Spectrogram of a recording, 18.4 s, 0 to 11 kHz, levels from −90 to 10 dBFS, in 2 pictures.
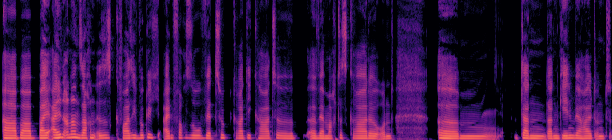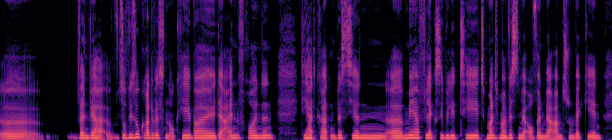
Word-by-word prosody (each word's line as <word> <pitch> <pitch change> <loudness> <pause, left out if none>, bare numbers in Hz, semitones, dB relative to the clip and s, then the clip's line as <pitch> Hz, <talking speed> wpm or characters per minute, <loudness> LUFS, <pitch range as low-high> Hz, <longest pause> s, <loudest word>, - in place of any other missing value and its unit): aber 190 -1 +5
bei 195 +2 +4
allen 215 +2 +6
anderen 230 +1 +4
Sachen 205 +1 +2
ist 190 - 0
es 205 0 -3
quasi 190 +1 -1
wirklich 210 +2 -3
einfach 200 +4 -2
so: 195 -1 -2
„Wer 190 -1 0
zückt 210 +2 -5
grad 185 0 -3
die 195 - -3
Karte, 180 -1 -2 0.2
äh, 185 +2 -1
wer 180 -1 +3
macht 175 +2 -2
das 200 -2 -4
grade”, 180 -1 +1
und, 170 +5 -3 0.6
ähm, 175 -3 +3 0.2
dann 180 -2 +2
dann 175 +1 +1
gehen 185 +1 +2
wir 185 -2 +2
halt 180 0 0
und, 165 0 -3
äh, 170 +1 -2 0.5
wenn 195 -4 0
wir 185 -2 0
sowieso 215 +3 0
grade 205 -3 -2
wissen: 200 -2 -3
„Okay, 195 +2 -2
bei 185 -1 +2
der 180 -1 -1
einen 185 +1 -2
Freundin, 190 0 -2 0.4
die 185 - +2
hat 185 0 +1
grad 180 -1 -2
'n 185 - -3
bisschen, 185 -1 0
äh, 180 0 +1
mehr 210 +4 +1
Flexibilität” 190 -1 -1
manchmal 190 -2 +1
wissen 205 -1 0
wir 180 - -1
auch, 165 +3 -5
wenn 180 -1 0
wir 175 - -1
abends 170 +4 -3
schon 175 -2 -4
weggehen, 175 +1 -2
185 Hz, 185 wpm, -25 LUFS, 180-195 Hz, 0.6 s, allen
